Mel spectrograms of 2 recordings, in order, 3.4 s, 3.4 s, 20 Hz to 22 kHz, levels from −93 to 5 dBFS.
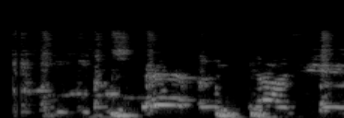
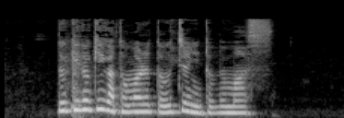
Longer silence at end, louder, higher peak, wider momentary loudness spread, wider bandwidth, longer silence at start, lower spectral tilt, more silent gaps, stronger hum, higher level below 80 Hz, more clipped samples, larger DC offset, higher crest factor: second, 0 s vs 0.75 s; second, -46 LUFS vs -20 LUFS; second, -30 dBFS vs -4 dBFS; about the same, 12 LU vs 11 LU; second, 7.8 kHz vs 11.5 kHz; second, 0.1 s vs 0.55 s; about the same, -6 dB/octave vs -5 dB/octave; first, 0.16-0.20 s vs none; neither; about the same, -64 dBFS vs -60 dBFS; neither; neither; about the same, 16 dB vs 16 dB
